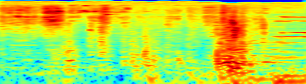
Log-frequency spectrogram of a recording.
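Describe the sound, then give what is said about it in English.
A dead body tumbles out of an opened closet in a sparse apartment, landing with a dull, heavy thud after a few soft knocks and shuffles from the door. “He opens the closet door, and a dead assassin falls out.”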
